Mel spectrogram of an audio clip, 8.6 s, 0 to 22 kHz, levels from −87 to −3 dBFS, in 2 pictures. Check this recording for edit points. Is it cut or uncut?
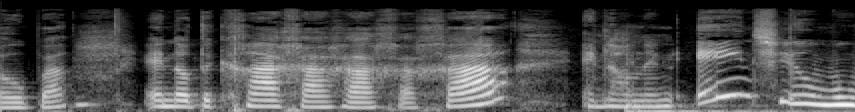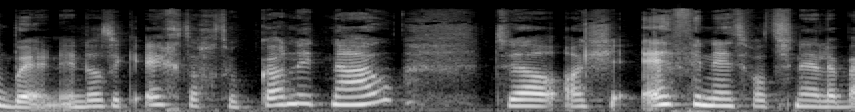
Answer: uncut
